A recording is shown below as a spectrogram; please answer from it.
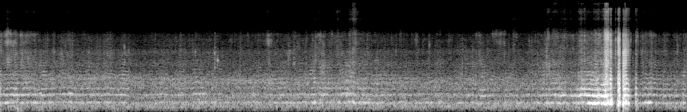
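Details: Steady low hum of honey bees during a night-time honey harvest, an even droning buzz throughout, with a brief burst of loud clattering near the end.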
